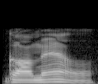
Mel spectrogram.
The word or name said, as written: Gomel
